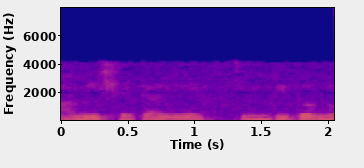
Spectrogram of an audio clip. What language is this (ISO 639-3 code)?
ben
